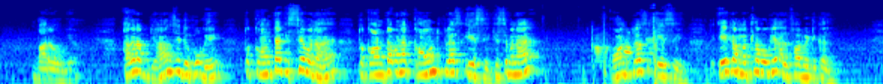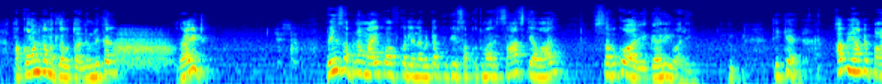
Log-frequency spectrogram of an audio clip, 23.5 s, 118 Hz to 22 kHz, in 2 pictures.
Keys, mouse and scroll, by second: 5.3 click, 7.2 space, 7.9 shift+=, 8.1 shift+space, 8.7 Return, 22.5 click.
